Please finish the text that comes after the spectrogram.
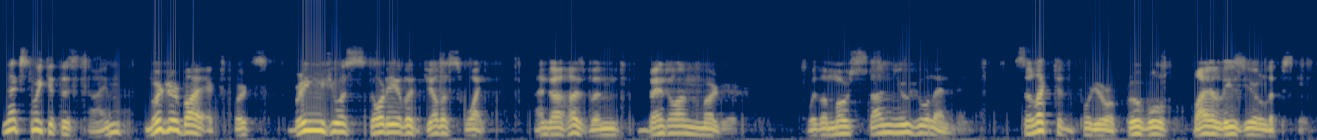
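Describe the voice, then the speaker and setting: A man presents a scripted radio mystery as its 1940s host. His pitch is a little high. The recording is narrow and lo-fi, like an old broadcast. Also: expressive, moderate pace.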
